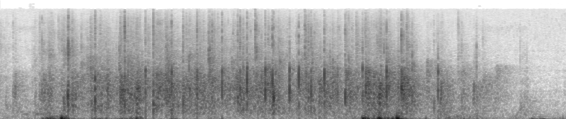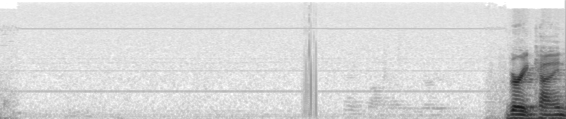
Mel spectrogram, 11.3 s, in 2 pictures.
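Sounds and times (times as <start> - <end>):
audience applause welcoming a speaker to the stage: 0.0 - 5.3.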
